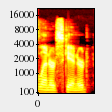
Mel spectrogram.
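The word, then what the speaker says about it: Lynyrd Skynyrd: and Leonard Skinner. Pronounced Leonard Skinnard.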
